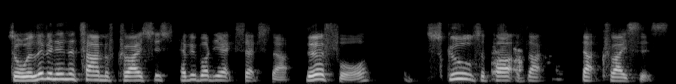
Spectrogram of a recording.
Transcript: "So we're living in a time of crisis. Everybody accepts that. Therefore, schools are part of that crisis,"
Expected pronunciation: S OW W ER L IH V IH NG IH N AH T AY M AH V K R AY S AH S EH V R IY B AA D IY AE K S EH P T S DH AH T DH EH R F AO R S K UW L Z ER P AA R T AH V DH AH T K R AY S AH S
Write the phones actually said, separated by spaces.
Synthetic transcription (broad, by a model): S OW W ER L IH V IH NG IH N AH T AY M AH V K R AY S AH S EH V R IY B AA D IY AE K S EH P T S DH AH T DH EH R F AO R S K UW L Z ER P AA R T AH V DH AH T K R AY S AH S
